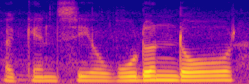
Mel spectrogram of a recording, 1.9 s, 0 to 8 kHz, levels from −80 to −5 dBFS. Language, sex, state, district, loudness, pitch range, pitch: English, male, Arunachal Pradesh, Longding, -16 LUFS, 135-150 Hz, 145 Hz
